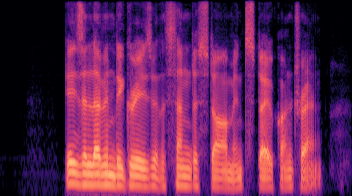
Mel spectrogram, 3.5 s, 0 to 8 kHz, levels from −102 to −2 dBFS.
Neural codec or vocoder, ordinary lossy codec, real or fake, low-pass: codec, 16 kHz, 2 kbps, FunCodec, trained on Chinese and English, 25 frames a second; none; fake; none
